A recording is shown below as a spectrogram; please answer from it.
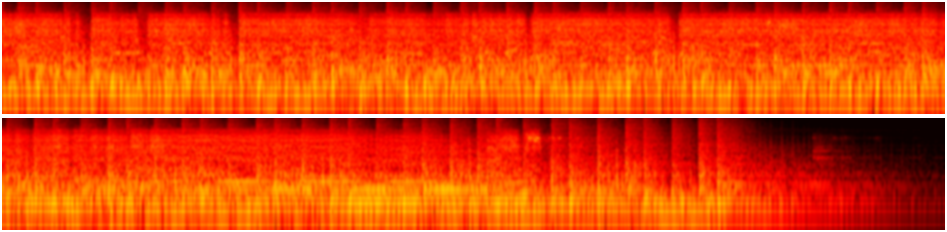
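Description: Guitar riffs played live over a looping cinematic drum pattern from Sugar Bytes DrumComputer's cinematic drums preset; the music fades out near the end.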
